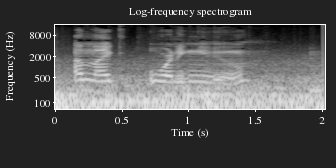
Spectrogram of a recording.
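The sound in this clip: Low, steady rumble inside a car while driving, running under a person talking throughout.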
